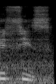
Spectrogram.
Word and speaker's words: fils: А в сын, кстати, fils, le fils, уникальное слово, потому что s на конце мы его произносим, потому что обычно во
